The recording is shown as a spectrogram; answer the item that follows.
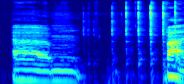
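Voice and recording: With audible room echo, a man speaks at a low pitch and a very slow pace, his intonation fairly even.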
